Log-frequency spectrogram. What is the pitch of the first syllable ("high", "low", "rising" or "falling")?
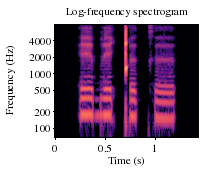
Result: high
